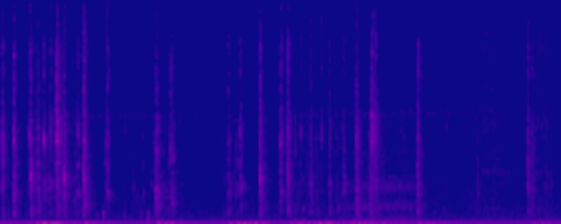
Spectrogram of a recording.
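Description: Faint computer keyboard typing: a run of quick, light key clicks as a command is entered.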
